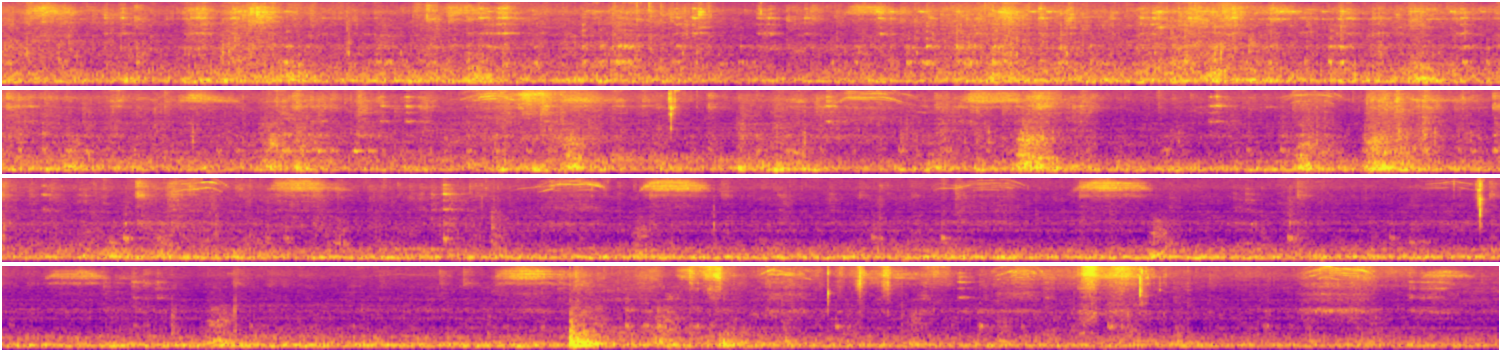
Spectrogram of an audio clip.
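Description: Passenger train running steadily, heard from inside the carriage: an even rumble of wheels on the rails with scattered sharp clicks, one louder knock near the end.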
